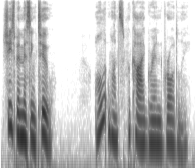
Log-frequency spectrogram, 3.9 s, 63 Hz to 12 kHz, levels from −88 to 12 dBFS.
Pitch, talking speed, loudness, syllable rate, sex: 155 Hz, 155 wpm, -18 LUFS, 5.1 syllables/s, female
